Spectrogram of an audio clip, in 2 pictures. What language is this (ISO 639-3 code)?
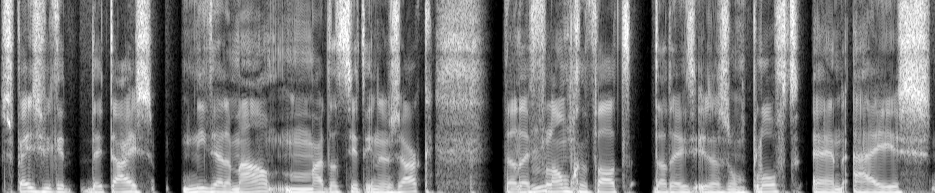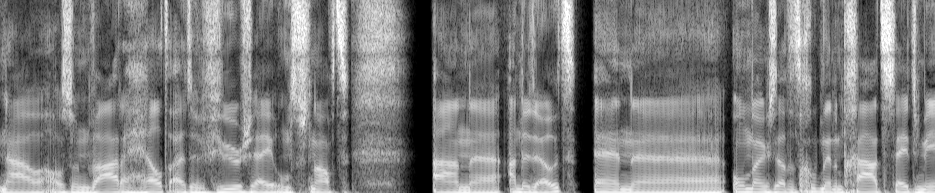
nld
